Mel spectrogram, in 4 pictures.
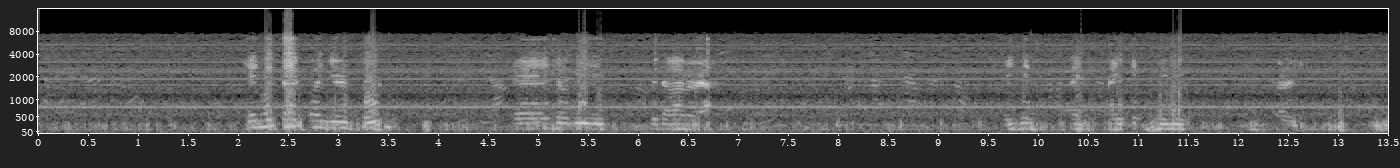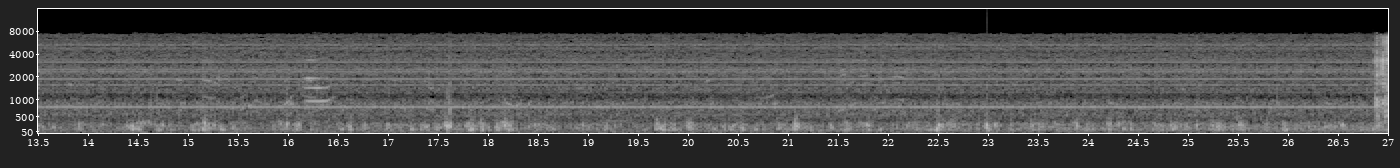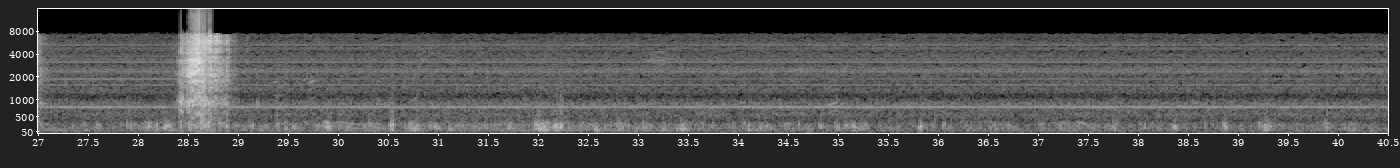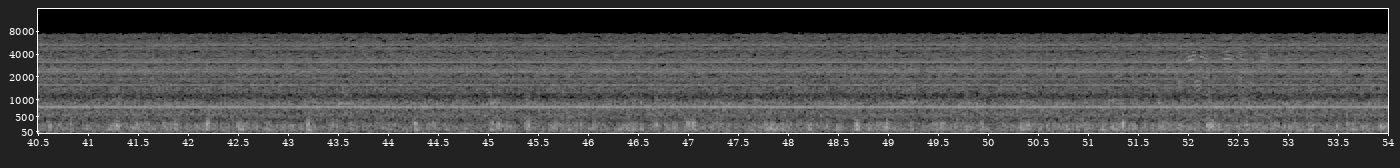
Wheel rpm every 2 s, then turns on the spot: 0, 0, 0, 0, 0, 0, 0, 0, 0, 0, 0, 0, 0, 0, 10, 0, 0, 0, 0, 0, 0, 0, 0, 0, 0, 0, 0.
none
